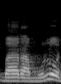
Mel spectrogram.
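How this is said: It is pronounced with Minangkabau vowels, ending in -o. This is how a Minang reader reads it aloud. "tapi baramulo dia akan baca"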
